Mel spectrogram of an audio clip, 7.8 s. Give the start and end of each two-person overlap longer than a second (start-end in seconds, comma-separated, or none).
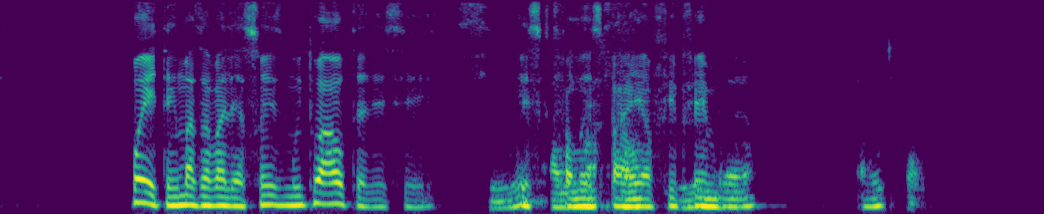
3.9-5.4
